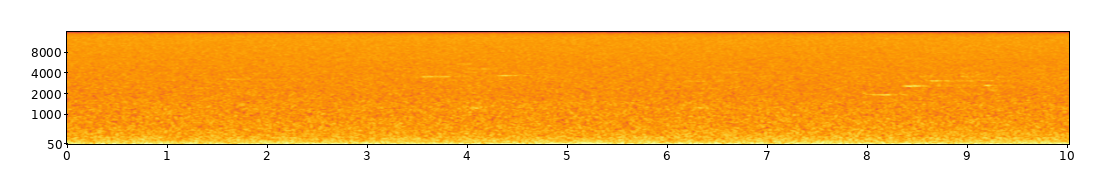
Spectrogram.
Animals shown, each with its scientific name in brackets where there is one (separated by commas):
Hermit Thrush (Catharus guttatus)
